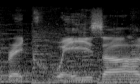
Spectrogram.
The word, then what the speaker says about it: Rayquaza: So technically Rayquaza is pronounced Rayquaza officially, but I don't think you'll ever catch me saying Rayquaza like regularly.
